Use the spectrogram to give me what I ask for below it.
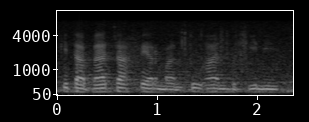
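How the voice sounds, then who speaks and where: An older man preaching a sermon as pastor, questioning the congregation directly and swinging between loud high exclamations and soft low asides. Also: steady tone, normal speed. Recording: muffled old tape recording with faint hiss.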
